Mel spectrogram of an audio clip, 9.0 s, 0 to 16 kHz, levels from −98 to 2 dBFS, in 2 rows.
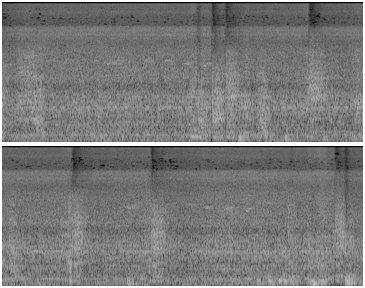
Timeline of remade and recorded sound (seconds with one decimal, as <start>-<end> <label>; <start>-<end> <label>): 0.0-1.4 recorded; 1.4-2.3 remade; 2.3-6.5 recorded; 6.5-7.0 remade; 7.0-9.0 recorded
